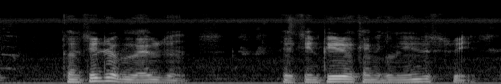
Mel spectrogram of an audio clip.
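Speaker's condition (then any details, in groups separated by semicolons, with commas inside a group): Parkinson's disease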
